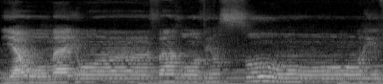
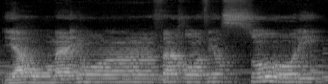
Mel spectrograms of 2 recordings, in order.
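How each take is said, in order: First: The long vowel in suri is stretched too long. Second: The long vowel in suri lasts two beats. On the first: The speaker calls it wrong. "Tidak boleh dibaca ... itu kepanjangan" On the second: The speaker calls it right. "cukup sekali ayunan"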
